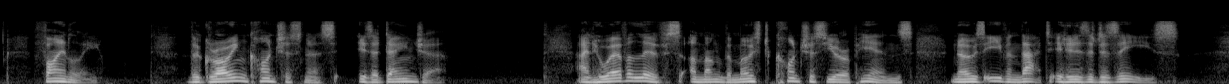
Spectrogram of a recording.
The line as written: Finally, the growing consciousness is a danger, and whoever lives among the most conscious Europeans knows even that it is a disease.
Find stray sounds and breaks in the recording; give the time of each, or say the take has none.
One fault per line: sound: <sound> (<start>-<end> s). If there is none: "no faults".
no faults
